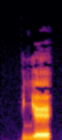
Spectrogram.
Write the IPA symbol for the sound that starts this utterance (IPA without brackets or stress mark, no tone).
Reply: ʎ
